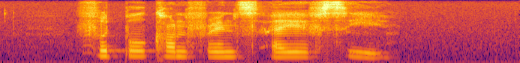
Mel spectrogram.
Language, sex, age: English, female, 19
